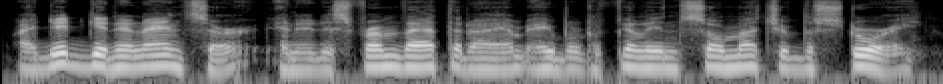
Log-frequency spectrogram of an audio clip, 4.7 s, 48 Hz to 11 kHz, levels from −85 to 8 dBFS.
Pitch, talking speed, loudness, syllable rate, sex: 140 Hz, 280 wpm, -17 LUFS, 5.7 syllables/s, male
